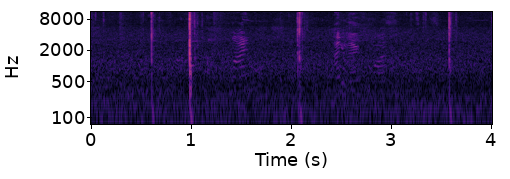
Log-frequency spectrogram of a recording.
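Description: Basketball bouncing on a court floor: four irregular hits, the loudest about a second in, with short high squeaks in between over steady gym background noise.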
